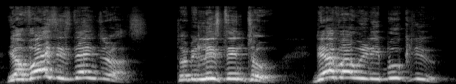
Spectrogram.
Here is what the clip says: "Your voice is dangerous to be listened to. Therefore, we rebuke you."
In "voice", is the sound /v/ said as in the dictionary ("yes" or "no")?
yes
